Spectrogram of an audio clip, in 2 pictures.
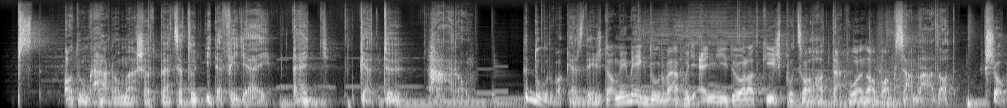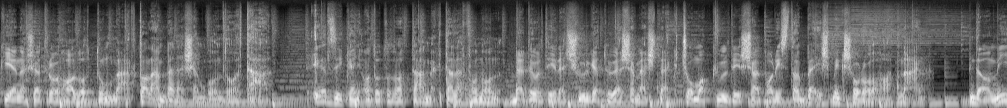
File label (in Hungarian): radio spot; a kulcs te vagy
